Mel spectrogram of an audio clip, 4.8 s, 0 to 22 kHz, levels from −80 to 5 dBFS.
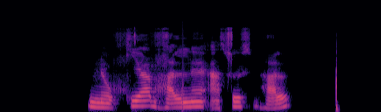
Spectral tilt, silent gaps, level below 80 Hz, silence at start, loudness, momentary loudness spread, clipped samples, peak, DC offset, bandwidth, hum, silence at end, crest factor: -5.5 dB/octave; 3.71-4.18 s; -66 dBFS; 1.1 s; -35 LUFS; 13 LU; under 0.1%; -16 dBFS; under 0.1%; 9.4 kHz; none; 0.55 s; 20 dB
